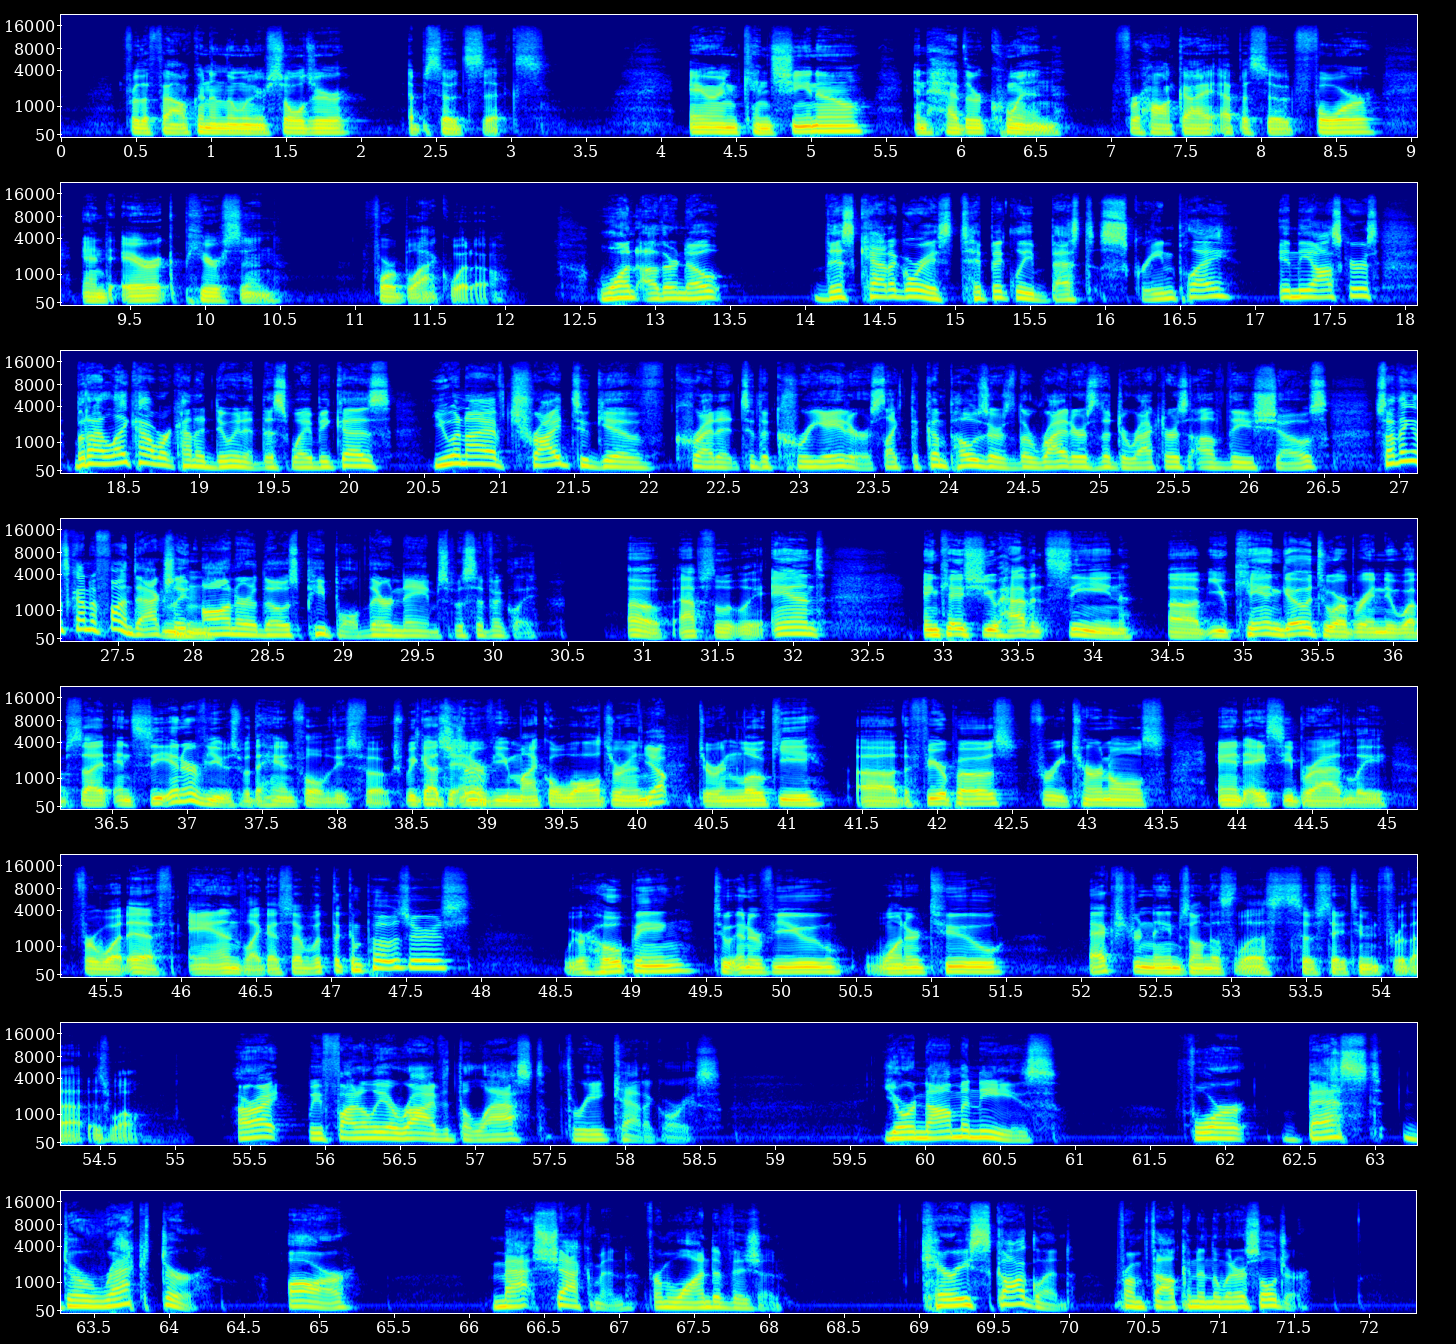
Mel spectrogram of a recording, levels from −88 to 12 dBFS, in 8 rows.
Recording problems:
none

